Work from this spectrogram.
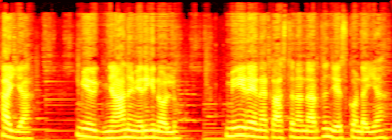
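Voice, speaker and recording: A man's voice: medium pitch, fairly quick, a little mellow, faint music behind, lightly acted. A man playing a humble, hardworking farmer in a moral story, protesting in a plaintive, insistent rustic manner. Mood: pleading. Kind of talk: acted moral storytelling dialogue.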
